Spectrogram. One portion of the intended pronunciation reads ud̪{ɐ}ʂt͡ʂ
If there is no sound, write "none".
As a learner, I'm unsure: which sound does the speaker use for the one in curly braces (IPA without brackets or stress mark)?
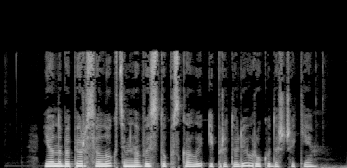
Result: ɐ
